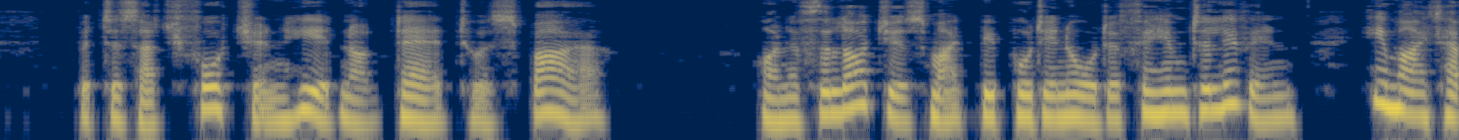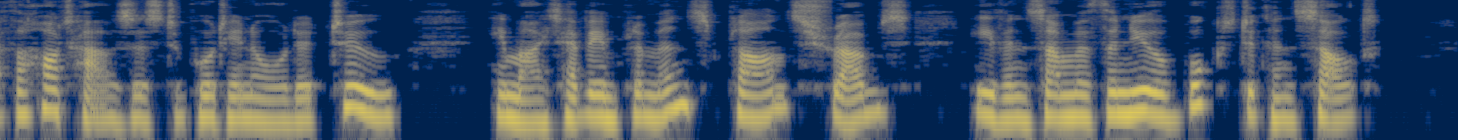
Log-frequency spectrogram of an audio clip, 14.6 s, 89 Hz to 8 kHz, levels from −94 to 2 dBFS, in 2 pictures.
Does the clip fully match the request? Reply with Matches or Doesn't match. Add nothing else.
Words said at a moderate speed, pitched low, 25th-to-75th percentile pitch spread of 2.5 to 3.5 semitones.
Doesn't match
